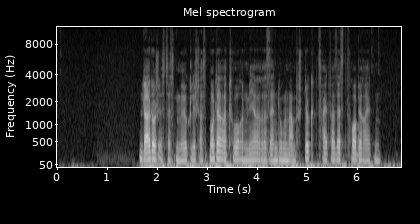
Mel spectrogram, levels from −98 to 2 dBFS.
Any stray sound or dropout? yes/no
no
